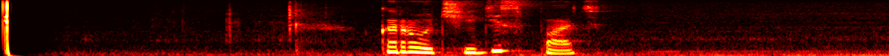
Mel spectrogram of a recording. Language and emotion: Russian, neutral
